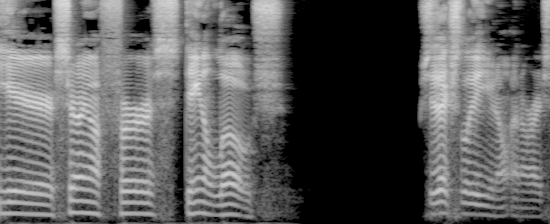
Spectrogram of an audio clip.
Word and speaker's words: Loesch: uh let's see here shearing off first dana loesch she's actually you know NRA spokesperson blah blah blah blah blah usually left the blaze after four years oh did you yeah lashes how they pronounced lashes that I said if it's spelled Loes but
